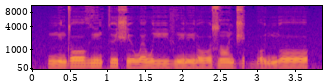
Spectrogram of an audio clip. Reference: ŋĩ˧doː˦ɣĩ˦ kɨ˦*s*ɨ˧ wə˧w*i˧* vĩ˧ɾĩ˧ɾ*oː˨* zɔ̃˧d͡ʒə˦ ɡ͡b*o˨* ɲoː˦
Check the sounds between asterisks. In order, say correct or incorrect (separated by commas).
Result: incorrect, incorrect, incorrect, correct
